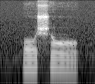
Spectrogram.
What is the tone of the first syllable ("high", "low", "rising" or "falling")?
high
